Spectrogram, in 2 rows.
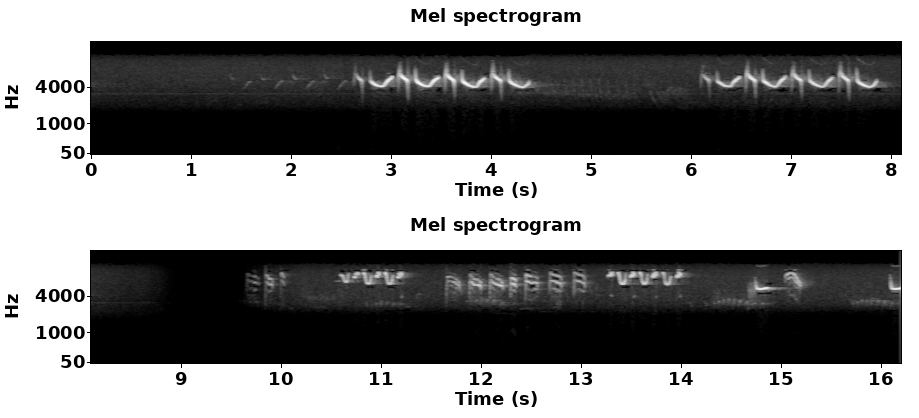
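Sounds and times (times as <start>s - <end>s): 
coal tit calling: 1.4s - 8.0s, 9.7s - 16.1s.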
